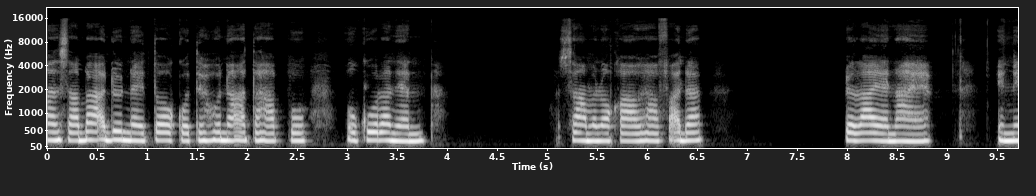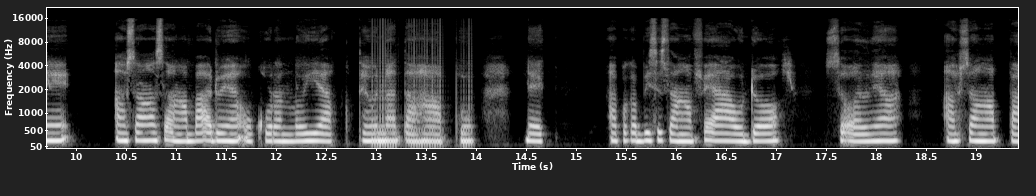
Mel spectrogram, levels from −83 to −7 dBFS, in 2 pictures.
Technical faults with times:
12.93-14.03 block size mismatch (padded)

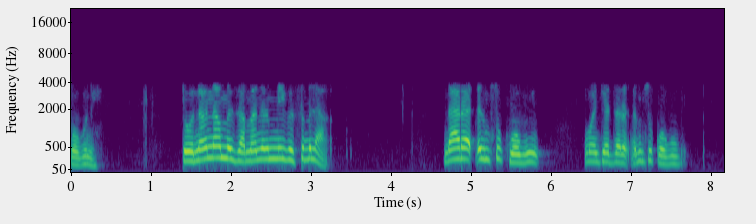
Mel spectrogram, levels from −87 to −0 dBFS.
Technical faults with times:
none

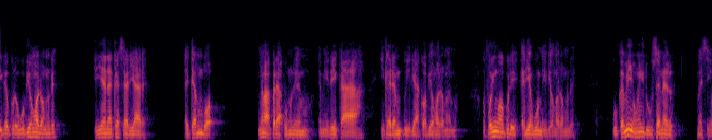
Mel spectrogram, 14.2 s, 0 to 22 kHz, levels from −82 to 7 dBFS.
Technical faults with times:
0.00-14.24 AMR wideband (HD Voice) codec

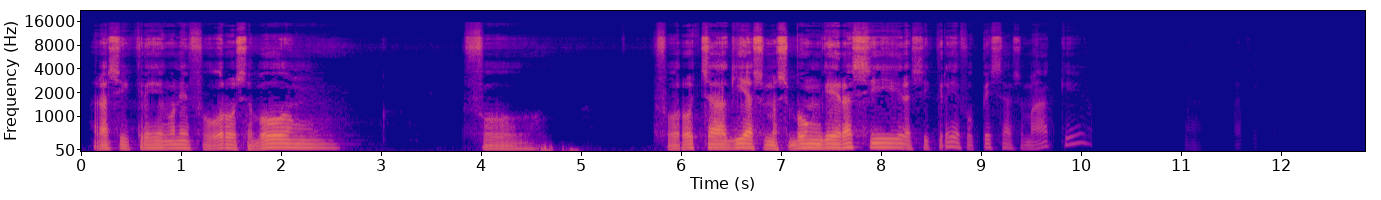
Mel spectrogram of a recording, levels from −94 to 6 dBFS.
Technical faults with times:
0.00-12.85 low-delay AAC compression
7.87-12.85 truncation distortion on a fade

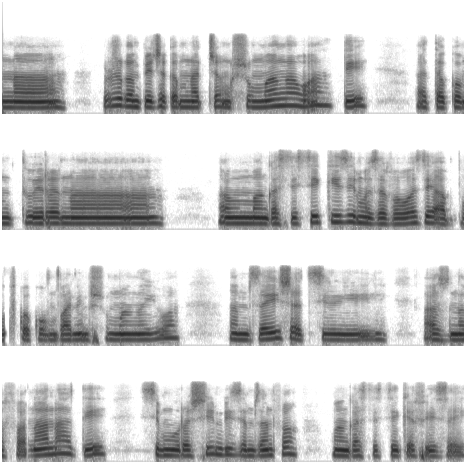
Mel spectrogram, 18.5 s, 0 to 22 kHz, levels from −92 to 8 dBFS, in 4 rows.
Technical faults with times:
9.25-9.35 lost AMR speech frames
14.10-14.18 lost AMR speech frames

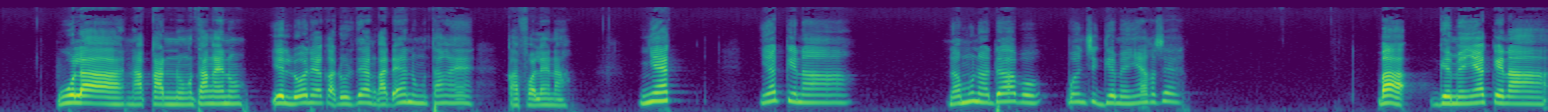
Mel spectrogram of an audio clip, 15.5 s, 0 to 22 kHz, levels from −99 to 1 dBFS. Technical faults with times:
none

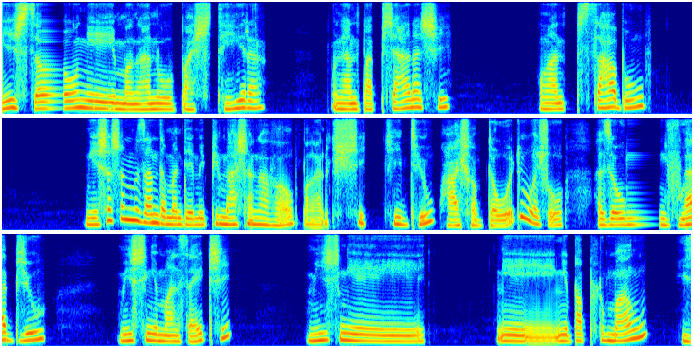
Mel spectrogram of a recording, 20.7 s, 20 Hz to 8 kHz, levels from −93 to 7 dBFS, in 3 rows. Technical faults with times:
0.40-0.63 call audio freeze
5.97-7.07 jitter buffer speed-up
13.16-13.49 call audio freeze
13.71-13.74 skip ahead
14.02-14.43 jitter buffer slow-down
15.69-16.69 jitter buffer speed-up
17.65-18.87 jitter buffer speed-up

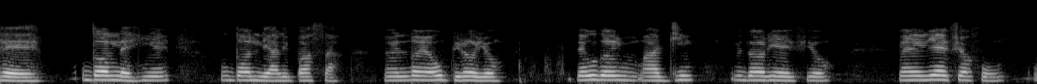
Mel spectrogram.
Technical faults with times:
none

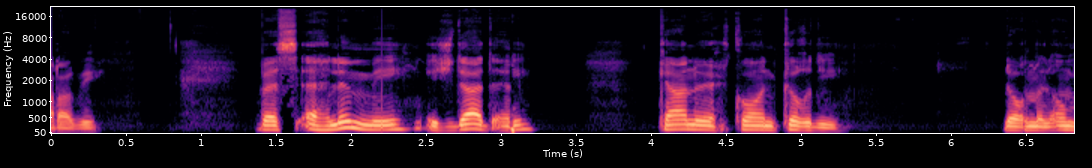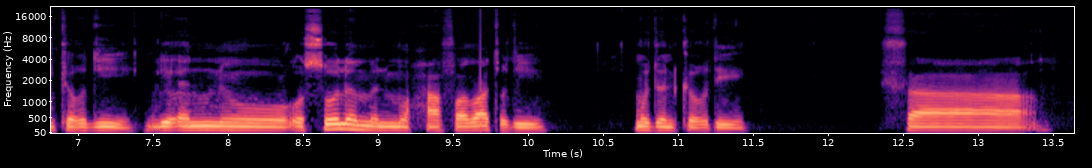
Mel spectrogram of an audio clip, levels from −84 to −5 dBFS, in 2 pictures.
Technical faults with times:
2.20 audio missing between chunks
3.04-3.09 broken MP3 bit reservoir
5.90 audio missing between chunks
6.47-6.50 broken MP3 bit reservoir
9.68 audio missing between chunks
9.78-9.83 broken MP3 bit reservoir

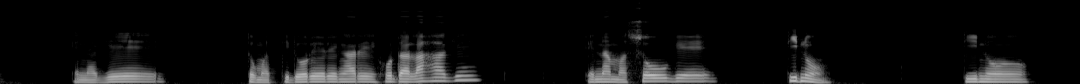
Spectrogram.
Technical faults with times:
1.60-6.96 imaging from linear upsampling

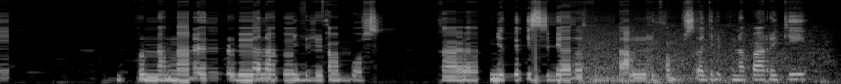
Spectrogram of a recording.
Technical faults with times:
0.00-8.41 noise suppressor artifacts
0.01-6.74 robotic sound from repeated short buffers
0.57-1.39 speech cut by the noise suppressor
5.08-5.27 speech cut by the noise suppressor

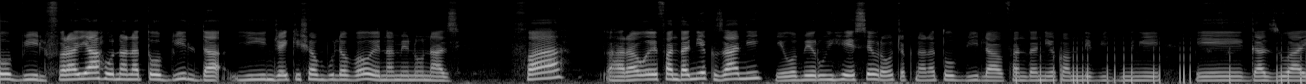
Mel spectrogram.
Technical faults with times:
10.16-13.02 train of clicks

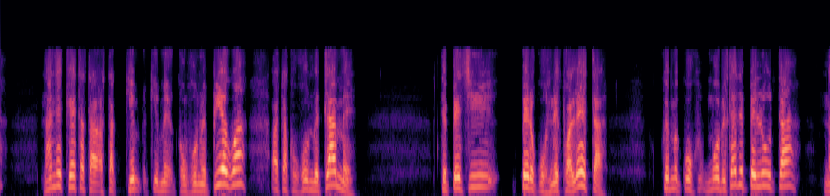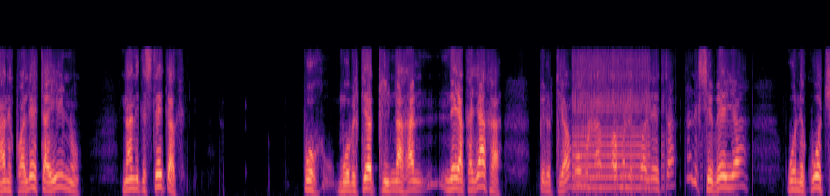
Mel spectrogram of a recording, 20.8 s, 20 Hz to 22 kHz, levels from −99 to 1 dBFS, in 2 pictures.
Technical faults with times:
0.00-20.76 Bluetooth LC3 compression
17.52-18.50 GSM phone buzz
18.57-19.78 GSM signalling bursts

